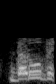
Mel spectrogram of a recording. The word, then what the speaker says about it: درود: تو بولتے بھی نہیں، اصل لفظ تو درود ہے، لیکن عوام درود شریف بولتی ہے، تو یہ تو ہے غلط۔ صحیح تلفظ ہے درود، دال پر بھی پیش، را پر بھی پیش، درود، درود پاک، درود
